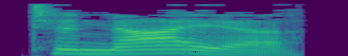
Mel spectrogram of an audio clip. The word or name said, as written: taniyah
